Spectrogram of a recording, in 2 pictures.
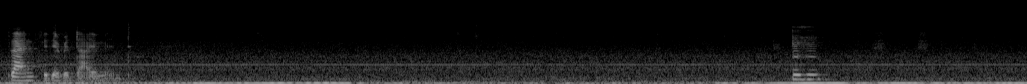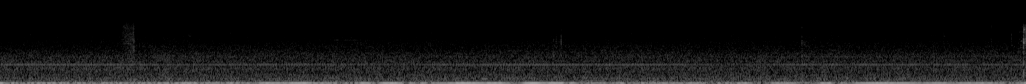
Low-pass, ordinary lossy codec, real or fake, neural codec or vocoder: none; none; real; none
